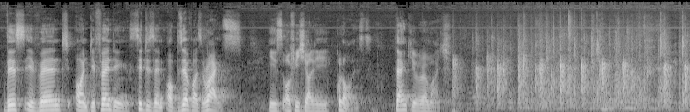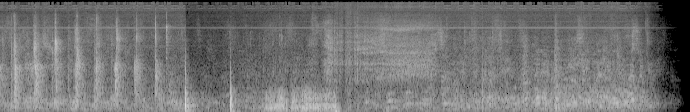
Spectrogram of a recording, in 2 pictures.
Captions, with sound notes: this event on defending citizen observers' rights is officially closed. Thank you very much. (attendees applauding) (attendees chattering)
